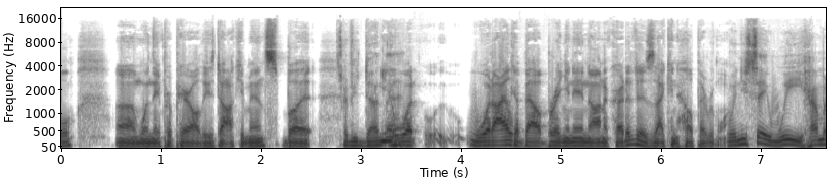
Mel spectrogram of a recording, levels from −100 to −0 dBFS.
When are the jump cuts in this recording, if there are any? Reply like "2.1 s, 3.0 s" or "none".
4.5 s, 6.7 s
